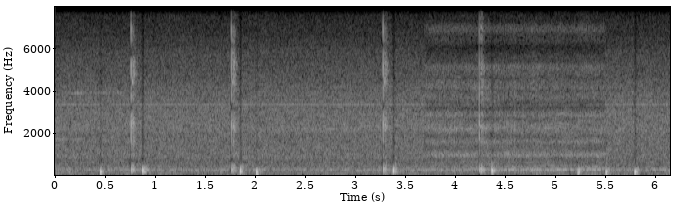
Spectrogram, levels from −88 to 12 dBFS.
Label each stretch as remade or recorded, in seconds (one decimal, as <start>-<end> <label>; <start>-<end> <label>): 0.0-3.7 recorded; 3.7-5.5 remade; 5.5-6.2 recorded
